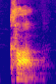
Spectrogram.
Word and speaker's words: cup: Y ya se pronuncia cup, cup, cup, up, up, cup, ¿ok?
